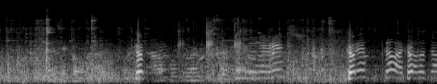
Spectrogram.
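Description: Metal-framed driving carriage rattling and clattering as it is driven at speed behind a single horse, with the driver's short, repeated voice calls urging the horse on.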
